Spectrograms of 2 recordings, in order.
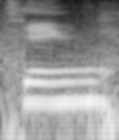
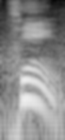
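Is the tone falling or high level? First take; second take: high level; falling. First: The tone stays high and level. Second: The tone falls sharply from high to low. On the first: This is the Standard Mandarin form. "The first tone in Mandarin is ting" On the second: This is the dialect form. "these change into like the equivalent of fourth tone in Mandarin"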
